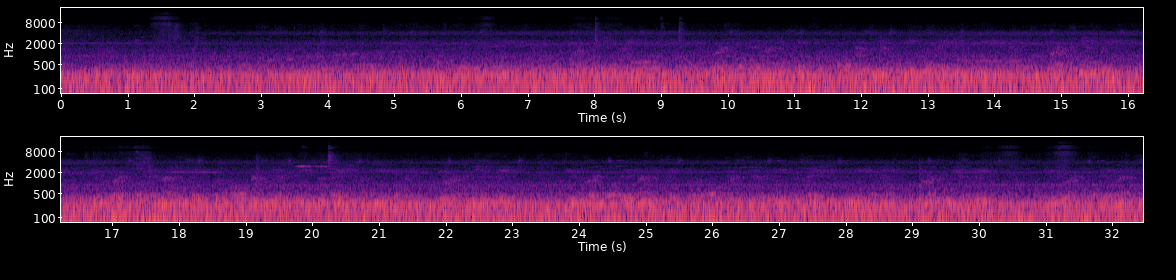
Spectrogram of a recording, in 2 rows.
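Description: London Underground S7 stock train running at speed, heard from inside the carriage: a steady rumble of wheels on rail, with a faint rising motor whine a few seconds in.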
